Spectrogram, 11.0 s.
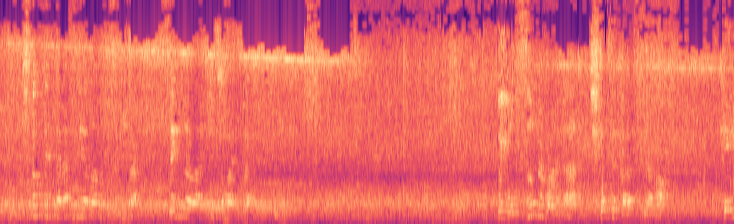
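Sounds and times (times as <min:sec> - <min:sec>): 
Keio 5000 series commuter train running: 0:00.0 - 0:11.0
speech: 0:07.5 - 0:10.2, 0:10.8 - 0:11.0.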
